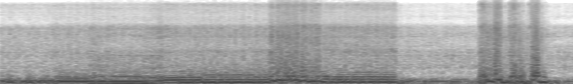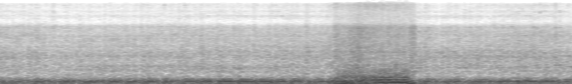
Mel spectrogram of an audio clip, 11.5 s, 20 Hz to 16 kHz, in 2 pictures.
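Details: 2002 Suzuki Bandit 1200S four-cylinder after fixing a vacuum-port leak: lumpy stumbling idle with a couple of blips; still dropping cylinder number three, spark present, no fuel, number three carburetor likely at fault.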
